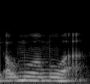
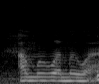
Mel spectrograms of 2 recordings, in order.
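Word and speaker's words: Oumuamua (ʻOumuamua): That's the pronunciation key, Oumuamua. – Oumuamua.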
